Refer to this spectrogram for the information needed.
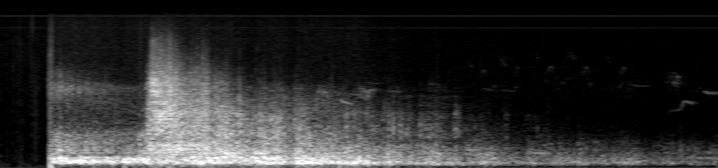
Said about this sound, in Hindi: जोर जोर से गरजो और जोर जोर से बरसो।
